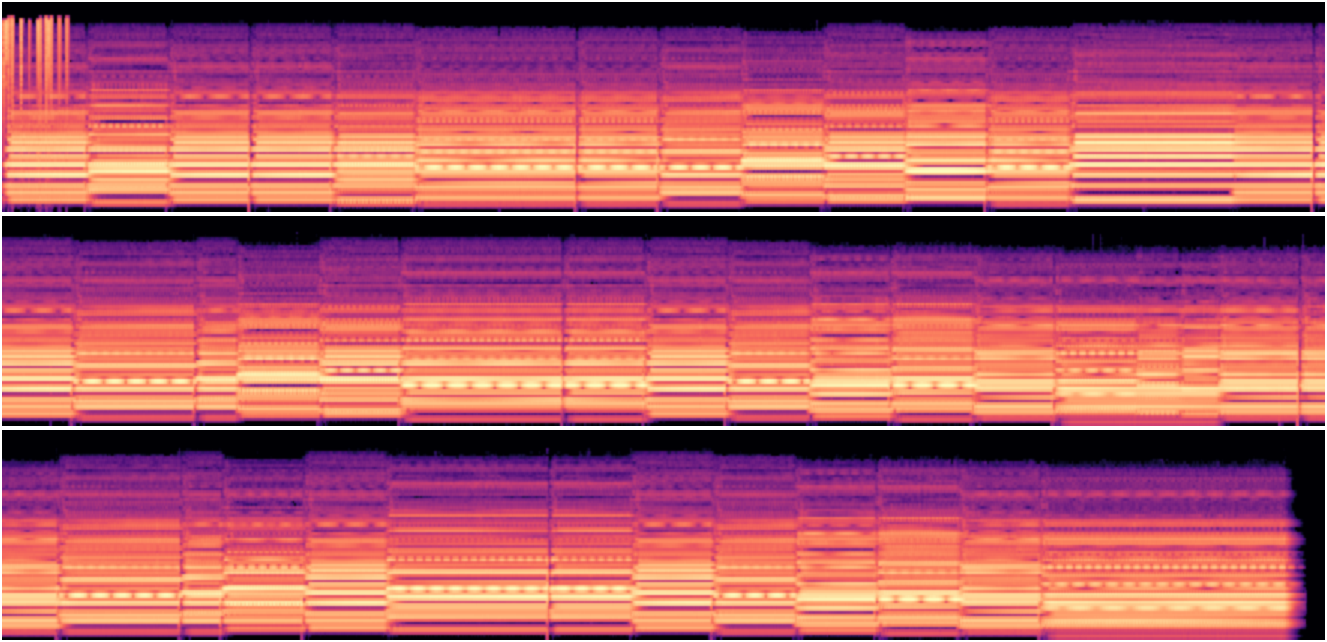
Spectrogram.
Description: tenor mute; this evenfall tis snowing

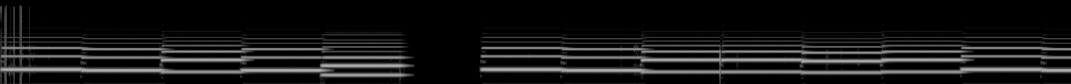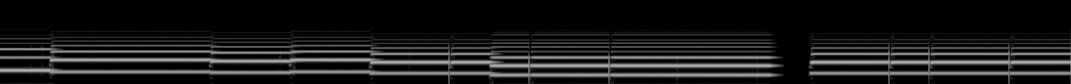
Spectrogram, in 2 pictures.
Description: altus solo; ave maria gallus

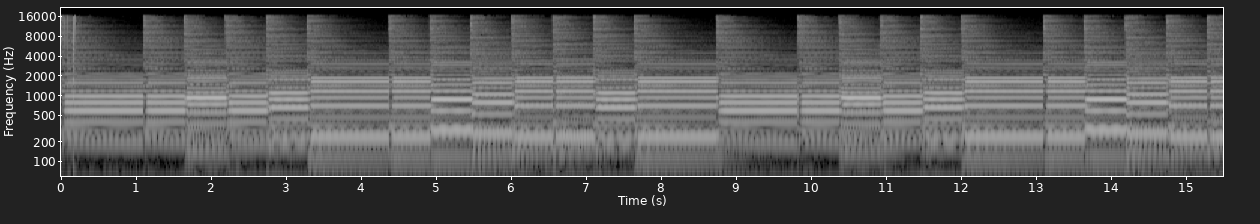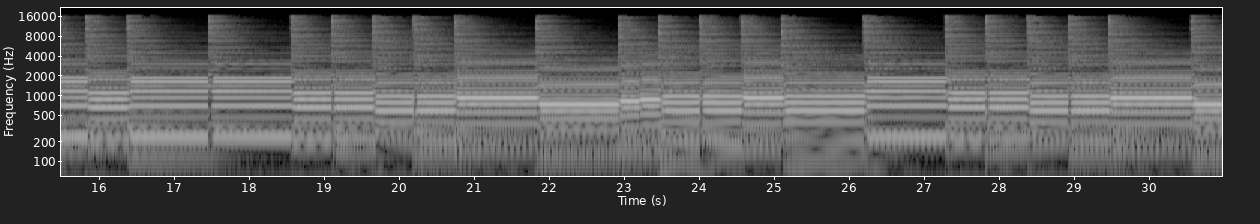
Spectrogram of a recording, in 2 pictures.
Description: cantus emphasized; belle qui

